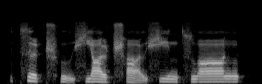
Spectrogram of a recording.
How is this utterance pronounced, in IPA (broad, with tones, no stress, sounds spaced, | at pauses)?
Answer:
t͡s ɹ̩˥˩ ʈ͡ʂʰ ṵ˨˩ ɕ j ɑ˥˩ ʊ̯ ʈ͡ʂʰ ɑ̰˨˩ ʊ̯ ɕ i˥˩ n t͡s w ɑ˥ ŋ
